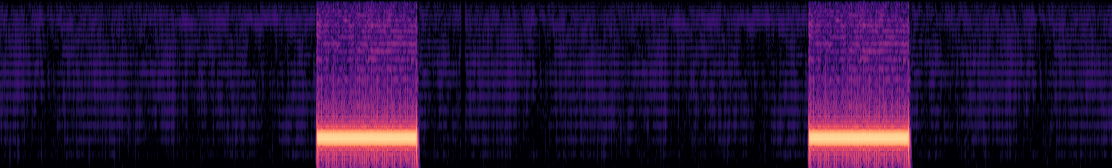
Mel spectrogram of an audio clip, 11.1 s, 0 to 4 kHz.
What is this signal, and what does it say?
Ringback tone (Europe, 425 Hz).
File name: out- -2017- - - .54147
